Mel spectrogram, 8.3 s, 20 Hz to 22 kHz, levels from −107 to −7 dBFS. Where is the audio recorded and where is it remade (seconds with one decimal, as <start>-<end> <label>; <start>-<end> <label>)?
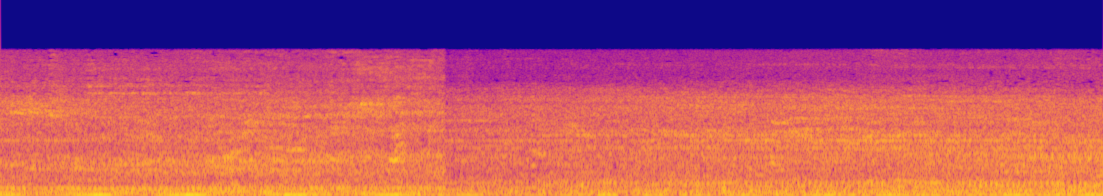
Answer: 0.0-1.7 recorded; 1.7-3.3 remade; 3.3-8.3 recorded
